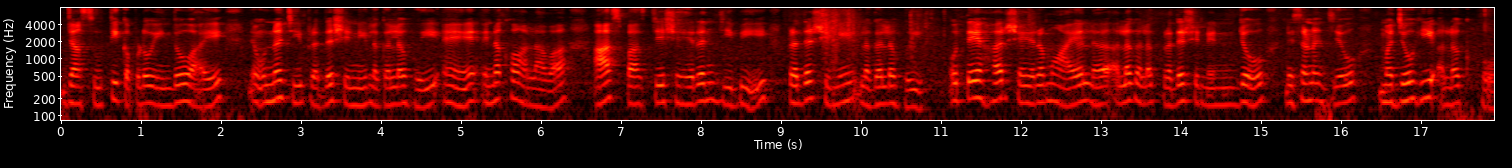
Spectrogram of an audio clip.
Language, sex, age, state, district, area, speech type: Sindhi, female, 30-45, Gujarat, Surat, urban, spontaneous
